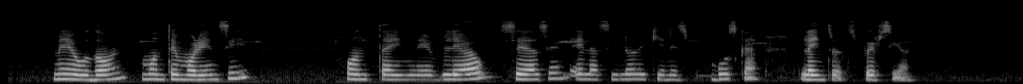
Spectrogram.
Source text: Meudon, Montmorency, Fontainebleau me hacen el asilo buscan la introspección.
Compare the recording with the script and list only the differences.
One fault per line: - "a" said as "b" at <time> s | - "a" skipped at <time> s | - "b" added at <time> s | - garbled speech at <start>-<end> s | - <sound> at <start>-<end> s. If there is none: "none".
- "me" said as "se" at 5.0 s
- "de quienes" added at 6.3 s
